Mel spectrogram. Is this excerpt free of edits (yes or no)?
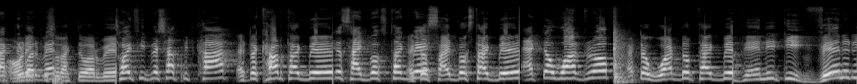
no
